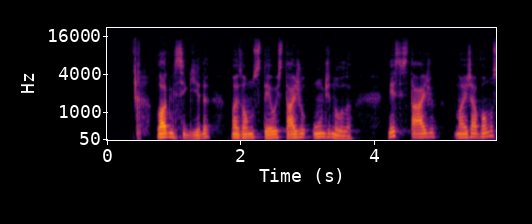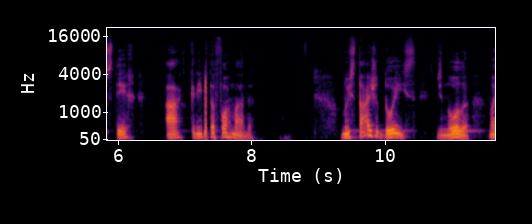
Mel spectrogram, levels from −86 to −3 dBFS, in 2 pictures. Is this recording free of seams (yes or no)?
yes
